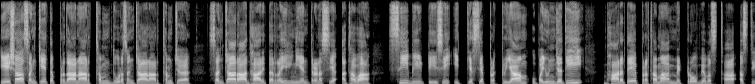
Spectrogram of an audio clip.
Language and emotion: Sanskrit, neutral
